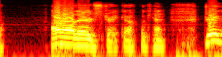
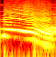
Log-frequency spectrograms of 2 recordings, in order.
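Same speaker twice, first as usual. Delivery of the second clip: loud, high laughing burst; sudden loud laugh; burst of laughter; 9 semitones higher, 6 dB louder than usual. Real, not acted. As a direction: crack up loudly. Laughing at the fic.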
